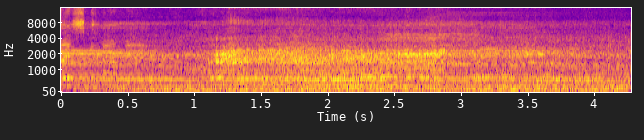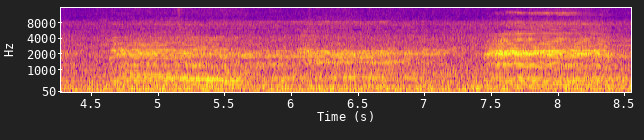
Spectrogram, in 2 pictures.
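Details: Hungry farm sheep in a barn on September 5, 2022, calling for grain at feeding time before settling to eat: loud, overlapping, wavering bleats in long harmonic-rich bursts from several animals at once, over a steady low barn hum and a woman's voice.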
